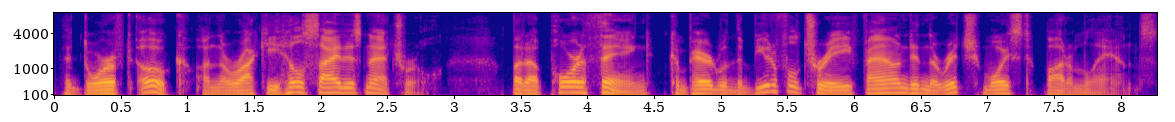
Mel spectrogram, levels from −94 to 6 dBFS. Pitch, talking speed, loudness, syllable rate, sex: 110 Hz, 180 wpm, -19 LUFS, 4.9 syllables/s, male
